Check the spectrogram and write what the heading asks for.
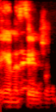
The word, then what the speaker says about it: Anastasia: is know they didn't they forgot how to say Anastasia they made up a new name but it's Anastasia okay like always okay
